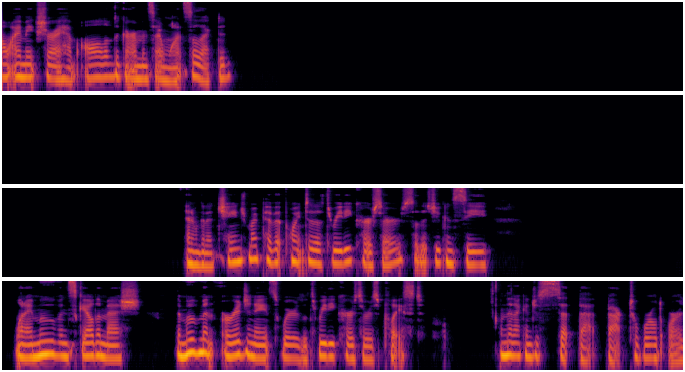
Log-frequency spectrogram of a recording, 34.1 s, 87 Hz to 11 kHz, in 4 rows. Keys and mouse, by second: 0.0 g, 4.3 g, 6.0 s, 14.9 KP_Decimal, 16.2-16.6 shift+drag, 17.3-17.6 shift+middle drag, 19.4-20.7 drag, 21.6 shift+middle drag, 24.0-24.5 shift+drag, 25.0 shift+middle drag, 26.3 click, 27.3 click, 27.8 click, 28.4 click, 28.8 click, 29.1 click, 30.0 a, 30.6 r, 33.2 shift+s.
